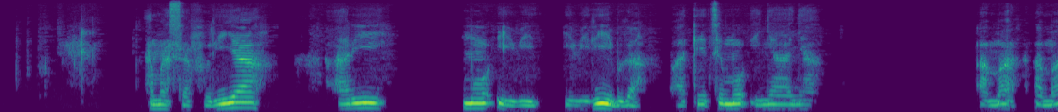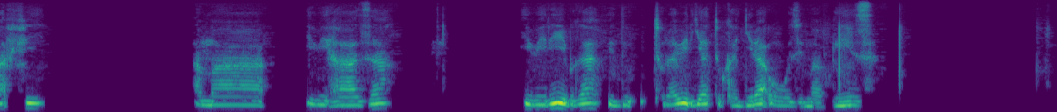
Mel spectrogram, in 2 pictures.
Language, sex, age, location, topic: Kinyarwanda, male, 50+, Musanze, agriculture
